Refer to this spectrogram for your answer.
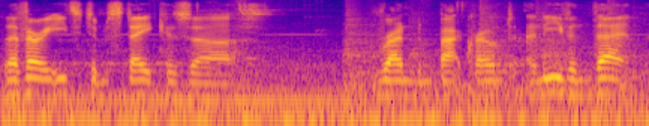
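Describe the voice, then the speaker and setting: A man at an ordinary middle pitch, his voice nasal and sniffly from a head cold. He rambles through a self-deprecating commentary on a game level he built, full of filler words. Blaring game music plays loudly behind him. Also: flat delivery, moderate pace. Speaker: map creator giving developer commentary. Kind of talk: casual gameplay commentary. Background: loud game music.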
